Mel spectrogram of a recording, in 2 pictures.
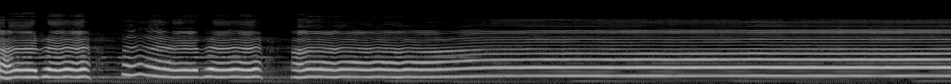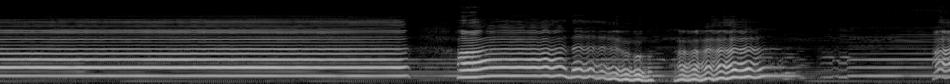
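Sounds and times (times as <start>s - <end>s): tanpura drone: 0.0s - 19.0s
woman singing long note: 14.1s - 19.0s.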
